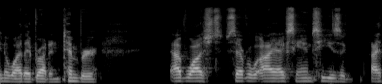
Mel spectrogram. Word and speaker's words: Timber: Ben White over there he's saying it right Timber at the right who's gonna play right back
